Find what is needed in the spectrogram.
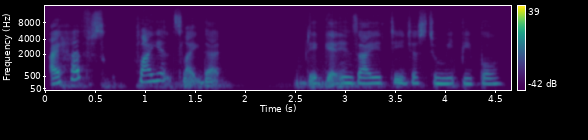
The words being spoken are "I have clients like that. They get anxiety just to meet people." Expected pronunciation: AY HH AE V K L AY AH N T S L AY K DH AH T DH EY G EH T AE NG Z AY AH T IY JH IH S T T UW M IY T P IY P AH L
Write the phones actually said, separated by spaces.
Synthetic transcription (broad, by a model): AY HH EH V K L AY AH N T S L AY K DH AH T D EY G EH T AE NG Z AY AH T IY JH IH S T T UW M IY T P IY P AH L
